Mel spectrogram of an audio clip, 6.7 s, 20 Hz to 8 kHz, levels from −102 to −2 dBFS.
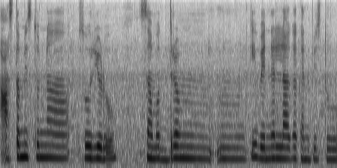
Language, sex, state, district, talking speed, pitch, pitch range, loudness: Telugu, female, Andhra Pradesh, Guntur, 55 wpm, 200 Hz, 195-210 Hz, -16 LUFS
